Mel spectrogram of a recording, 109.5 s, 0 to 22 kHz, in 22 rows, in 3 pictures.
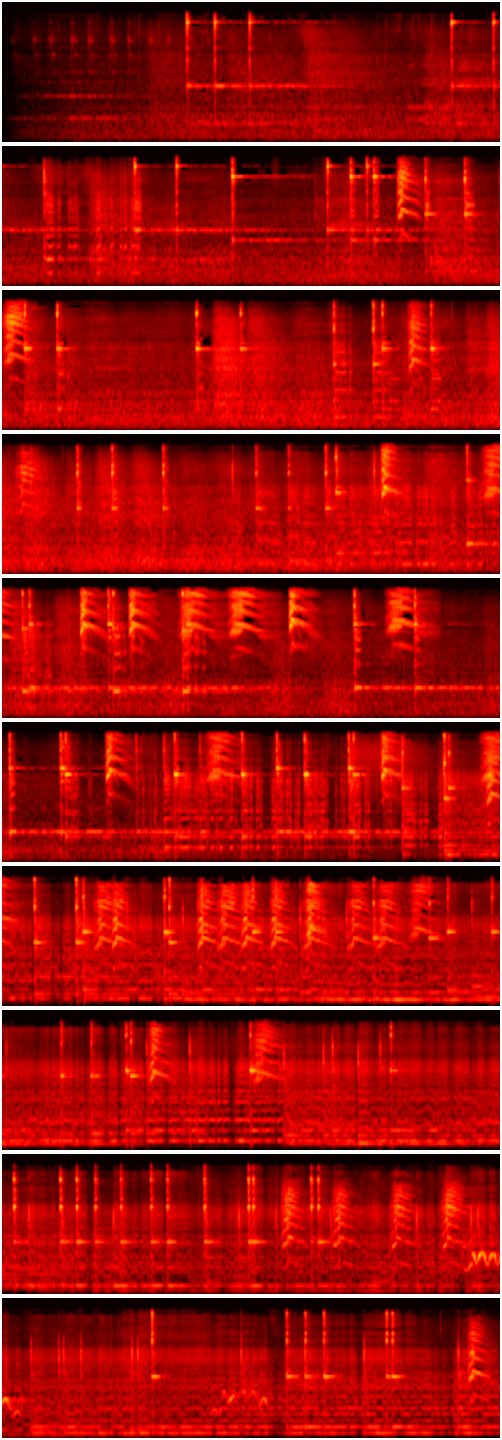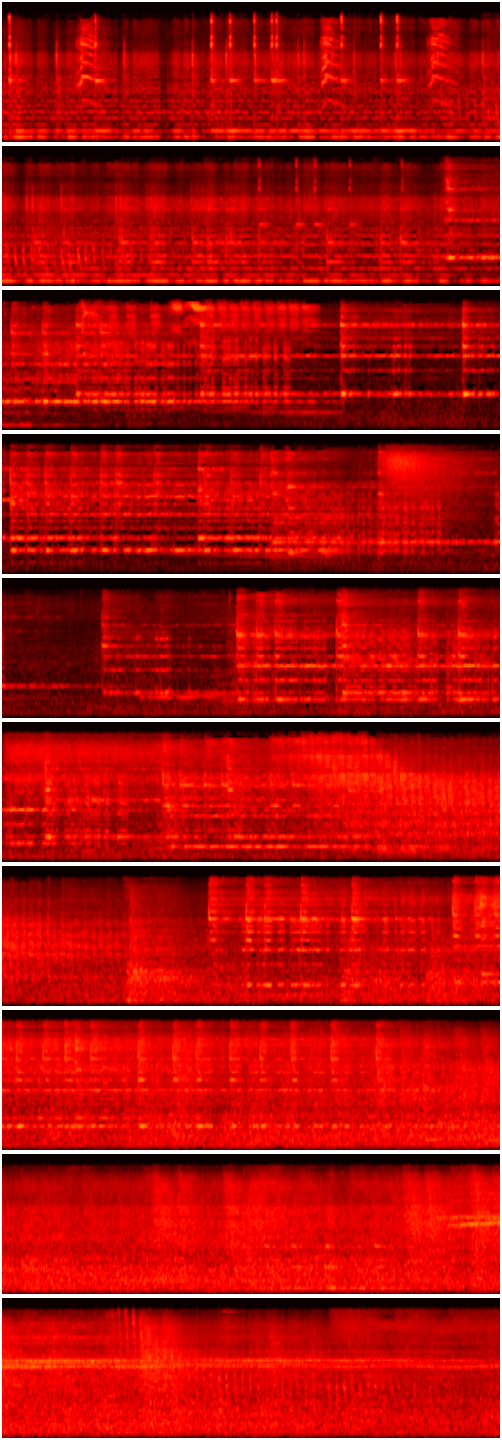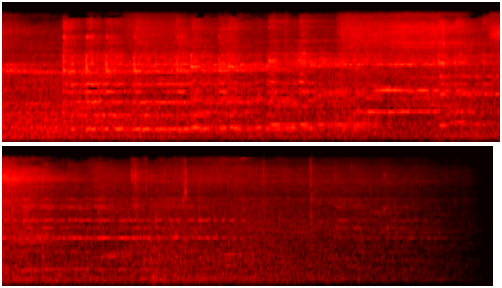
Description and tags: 34th St Sound Installation Subway Take 2
Sounds of the art installation in 34th Street subway station as trains go past.
34th, ambience, ambient, art, atmosphere, city, field-recording, installation, new, noise, nyc, soundscape, street, subway, trains, york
